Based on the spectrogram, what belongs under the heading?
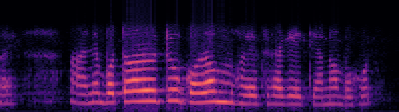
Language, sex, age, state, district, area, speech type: Assamese, female, 18-30, Assam, Darrang, rural, conversation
